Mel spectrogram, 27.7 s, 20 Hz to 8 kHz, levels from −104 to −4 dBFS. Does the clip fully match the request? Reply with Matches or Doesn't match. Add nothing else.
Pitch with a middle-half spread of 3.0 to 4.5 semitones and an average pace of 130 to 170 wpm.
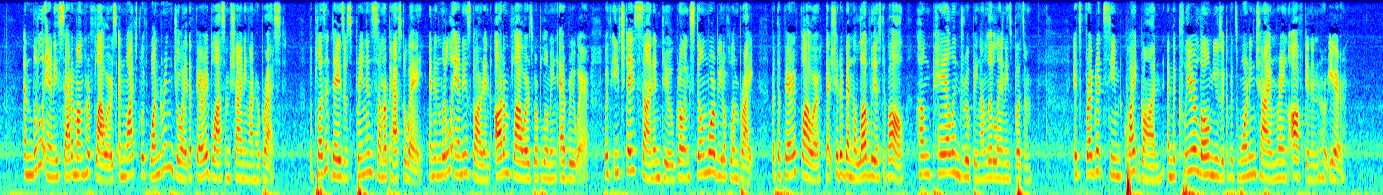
Doesn't match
